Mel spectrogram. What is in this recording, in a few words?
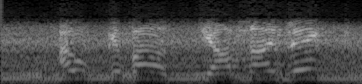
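German damaged water mood high, speech; War Thunder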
